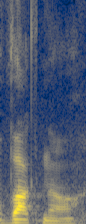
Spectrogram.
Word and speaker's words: Wagner: got the biggest contract, it was the Wagner, sorry, or Wagner, if you pronounce it the way they pronounce it in English.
